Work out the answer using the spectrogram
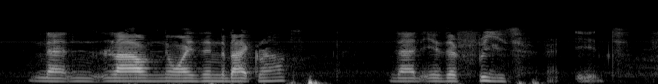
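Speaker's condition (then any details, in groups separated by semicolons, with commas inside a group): Cerebral palsy; abnormal voice, can barely talk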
